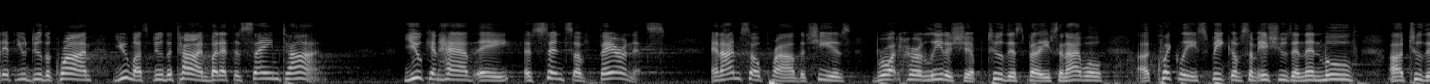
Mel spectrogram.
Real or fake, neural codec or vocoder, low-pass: real; none; 7.2 kHz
